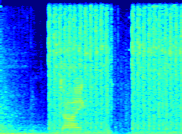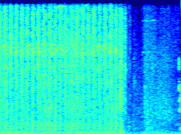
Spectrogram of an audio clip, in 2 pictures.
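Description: A submachine gun in the mech shooter Hawken fires in sustained rapid bursts, loud and close, with a short pause between two long strings of shots and a voice briefly heard at the start.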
